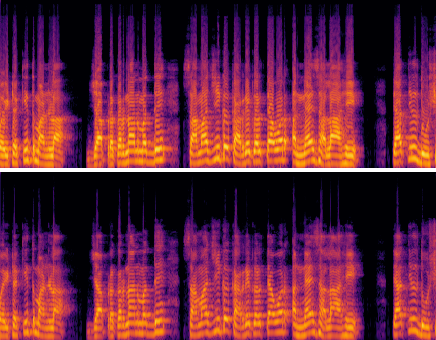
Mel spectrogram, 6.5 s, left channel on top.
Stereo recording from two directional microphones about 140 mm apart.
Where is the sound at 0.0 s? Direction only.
30° left (ahead or behind).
